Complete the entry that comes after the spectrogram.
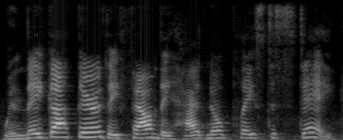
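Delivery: gentle rhyming storybook read; reading to children. Acted. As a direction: read the picture book aloud to little listeners. Reads a Christmas storybook aloud.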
